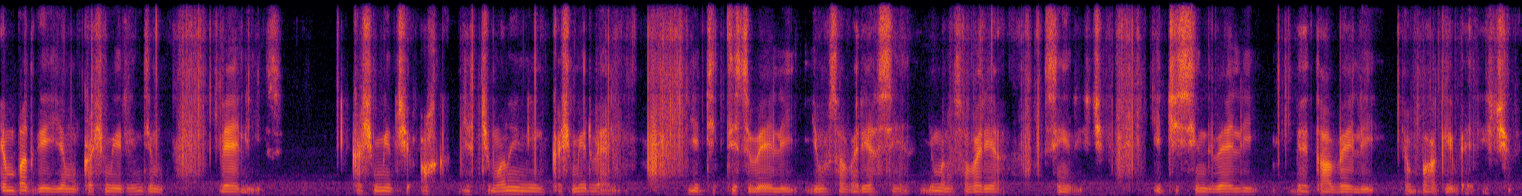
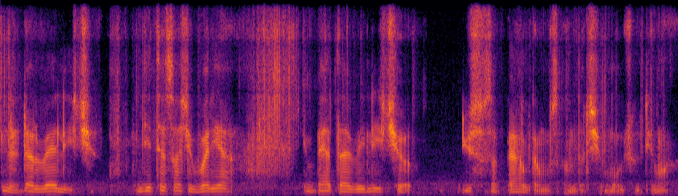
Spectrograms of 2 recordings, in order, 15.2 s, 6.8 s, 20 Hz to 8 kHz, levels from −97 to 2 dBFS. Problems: none marked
